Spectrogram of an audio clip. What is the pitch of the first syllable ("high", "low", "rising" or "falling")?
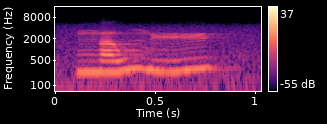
rising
